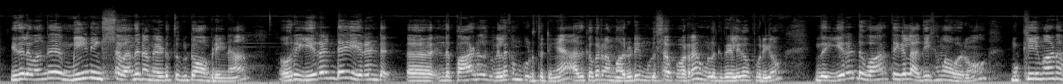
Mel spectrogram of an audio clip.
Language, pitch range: Tamil, 180-245 Hz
